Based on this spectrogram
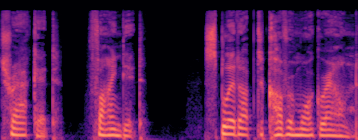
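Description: A put-on character voice, raspy and hoarse, at a middle pitch and a fairly slow pace. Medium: read story. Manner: curt, stern.

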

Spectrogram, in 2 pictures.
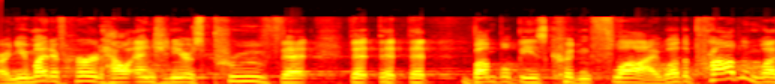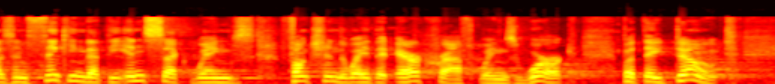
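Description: This man has an American accent and a high pitch. His pitch varies in an ordinary way. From US, Baltimore. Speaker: scientist. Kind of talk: conference talk. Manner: halting, many fillers and repeats. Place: stage. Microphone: headset.

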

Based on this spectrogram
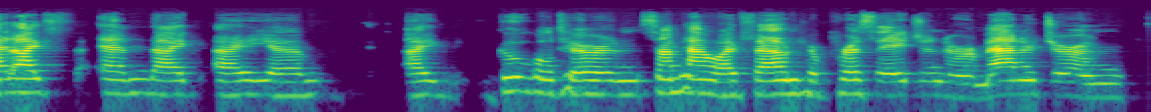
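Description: A woman speaks in a flat monotone with a bright, sharp tone against a quiet background. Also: moderate pace. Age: 80s+. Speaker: documentary director, journalist. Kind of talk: interview answer. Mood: warm, animated. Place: home room. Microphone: video call.

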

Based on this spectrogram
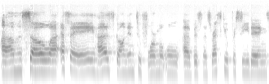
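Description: Delivered at a very slow pace, the speech has a dark, mellow tone and a monotone, flat intonation over a quiet background. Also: woman, medium pitch for a woman. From Canada, Chinese heritage. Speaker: banking lawyer. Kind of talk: panel discussion. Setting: Zoom video call. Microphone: earbuds.

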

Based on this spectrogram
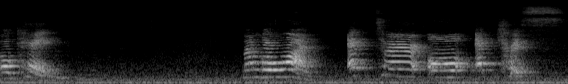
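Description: There is audible room echo and light background noise around a woman's voice. She speaks at a very slow pace with long, frequent pauses. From South Africa. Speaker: English teacher. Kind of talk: classroom teaching to young learners. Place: classroom.

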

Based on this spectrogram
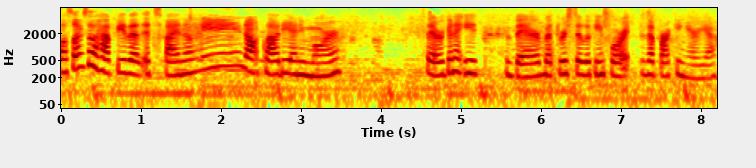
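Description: The speaker moves at a moderate pace with ordinary pitch variation. Clear music sits in the background, and the sound is dry with no echo. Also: woman, high pitch for a woman. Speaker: vlogger. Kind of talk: casual vlog chat. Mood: happy, excited. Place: garden. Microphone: phone near.

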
